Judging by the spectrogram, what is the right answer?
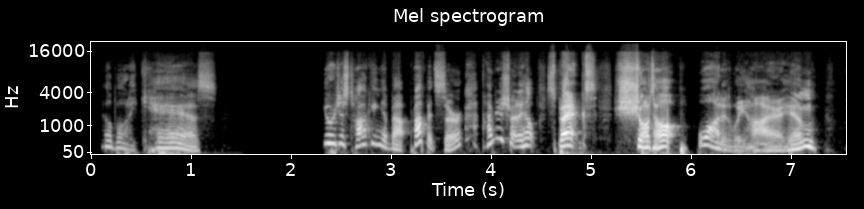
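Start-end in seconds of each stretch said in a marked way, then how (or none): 4.5-7.2 loud, slow, drawn-out scolding. [name] tells Specs off a second time: Gordon Ramsay voice. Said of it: "Why does he sound like Gordon Ramsay now?".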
